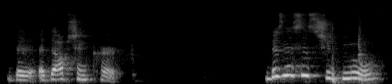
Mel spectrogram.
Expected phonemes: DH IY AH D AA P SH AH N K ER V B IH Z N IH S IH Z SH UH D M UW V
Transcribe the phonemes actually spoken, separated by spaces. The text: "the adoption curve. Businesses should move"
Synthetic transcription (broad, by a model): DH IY AH D AA P SH AH N K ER B B IH Z N IH S IH Z SH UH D M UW V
